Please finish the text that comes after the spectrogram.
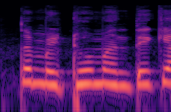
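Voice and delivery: ordinary delivery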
